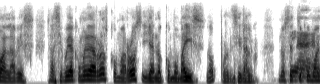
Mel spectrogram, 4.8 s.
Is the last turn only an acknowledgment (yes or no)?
yes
